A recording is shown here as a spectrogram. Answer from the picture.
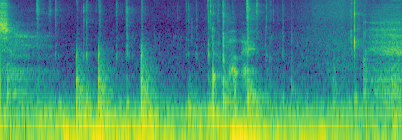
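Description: Typing on a computer keyboard: keys clicking at an irregular pace as a file name is typed.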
